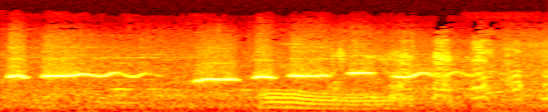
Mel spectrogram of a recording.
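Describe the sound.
Someone whistles the melody of a pop song: a string of clear, sustained high notes gliding up and down, with a brief low voiced hum underneath partway through.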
